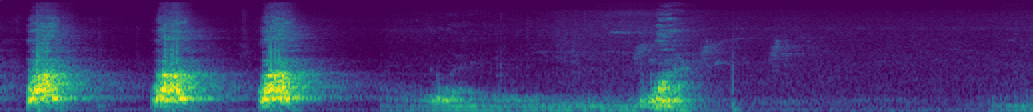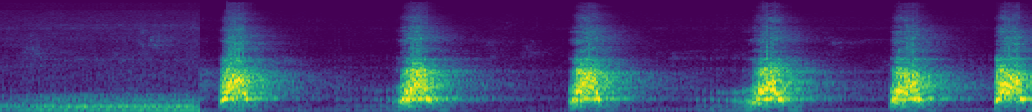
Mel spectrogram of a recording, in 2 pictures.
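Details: Barking Pit Bull: three fast barks, a stretch of low rumbling and quiet, then a steady series of evenly spaced loud barks about every second.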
